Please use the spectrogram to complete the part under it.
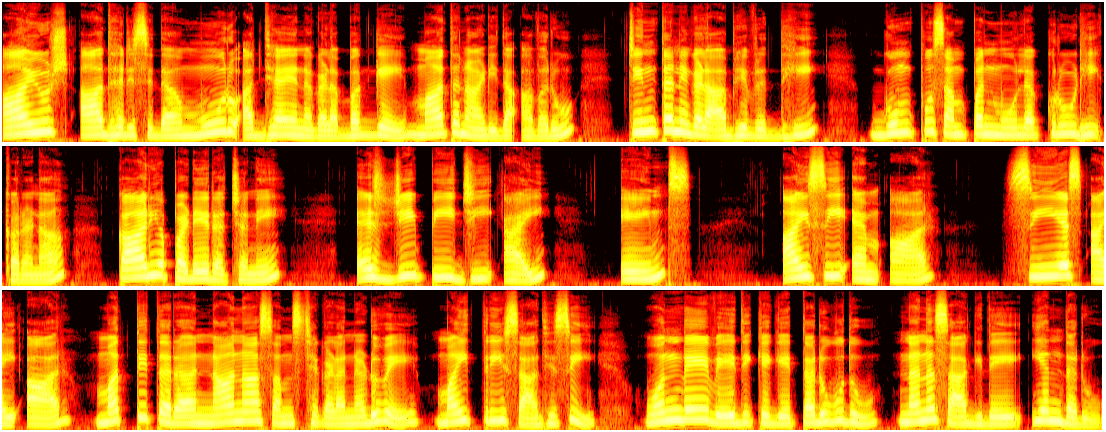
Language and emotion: Kannada, neutral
